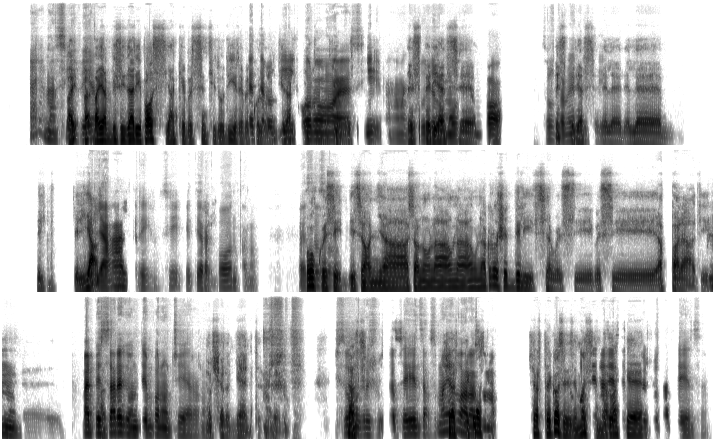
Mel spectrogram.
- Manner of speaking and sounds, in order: tapping; "Assolutamente" said as "solutamente"; distorted speech; other background noise; drawn out: "Ehm"; chuckle; unintelligible speech
- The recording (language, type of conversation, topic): Italian, unstructured, In che modo il tempo trascorso offline può migliorare le nostre relazioni?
